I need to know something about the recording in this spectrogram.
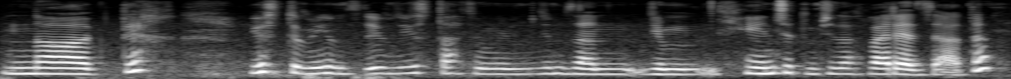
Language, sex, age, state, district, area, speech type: Kashmiri, female, 45-60, Jammu and Kashmir, Ganderbal, rural, spontaneous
